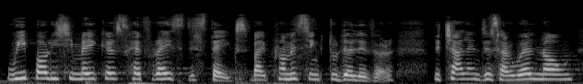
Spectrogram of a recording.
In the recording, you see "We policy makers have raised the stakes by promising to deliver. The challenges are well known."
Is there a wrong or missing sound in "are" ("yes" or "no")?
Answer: no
